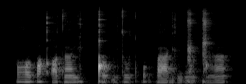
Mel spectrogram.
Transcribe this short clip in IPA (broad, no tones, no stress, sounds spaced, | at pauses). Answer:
ʁʷ ɪ p ɔ qʼ ɔ t ã ɡ i k ǃ ʊ ɓ i t u t p o ɡ p a ɡ e ɡ ŋ͡ǁ ʊ ɡ͡ǁ ã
